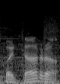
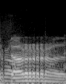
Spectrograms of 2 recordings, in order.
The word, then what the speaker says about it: Puertorro: Puertorro. That's a lot of R's there, but I bet you. Let's see how many of you can roll the R's like I do.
